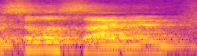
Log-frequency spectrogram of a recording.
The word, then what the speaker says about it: psilocybin: but it's actually going to start with a p here right so psilocybin is going to be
